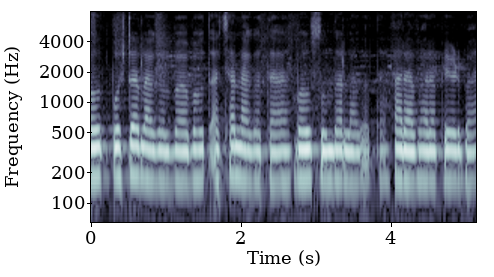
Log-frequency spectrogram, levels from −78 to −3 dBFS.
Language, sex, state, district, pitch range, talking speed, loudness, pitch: Bhojpuri, female, Uttar Pradesh, Ghazipur, 165-170 Hz, 150 wpm, -19 LUFS, 165 Hz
